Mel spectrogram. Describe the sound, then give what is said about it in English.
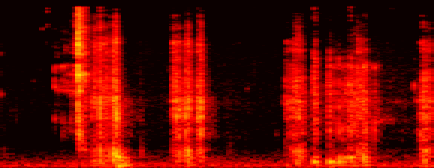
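Crisp crunching of gluten-free vegetable chips made from potatoes, tomatoes, carrots and beets, sold in a tube, being chewed in three bursts separated by short pauses, the bites sounding brittle and dry with no voices present. “I mean, Pringle consistency. Really quite salty. Not super crunchy.”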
